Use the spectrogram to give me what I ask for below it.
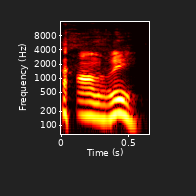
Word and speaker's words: Henri: They didn't want a hurricane, and all of a sudden, every newscaster in the country started pronouncing French names right. Henri, like, what? Do you, come on! It says Henry with an I.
